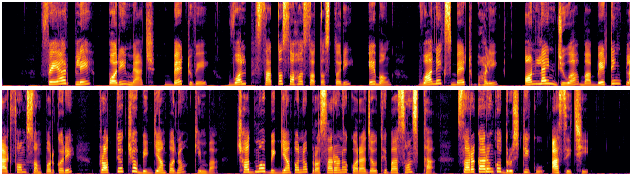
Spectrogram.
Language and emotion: Odia, neutral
